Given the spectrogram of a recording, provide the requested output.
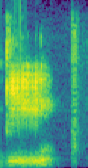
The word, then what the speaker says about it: ghee: It's like, how do you say it? Ghee? I think you pronounce it ghee.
